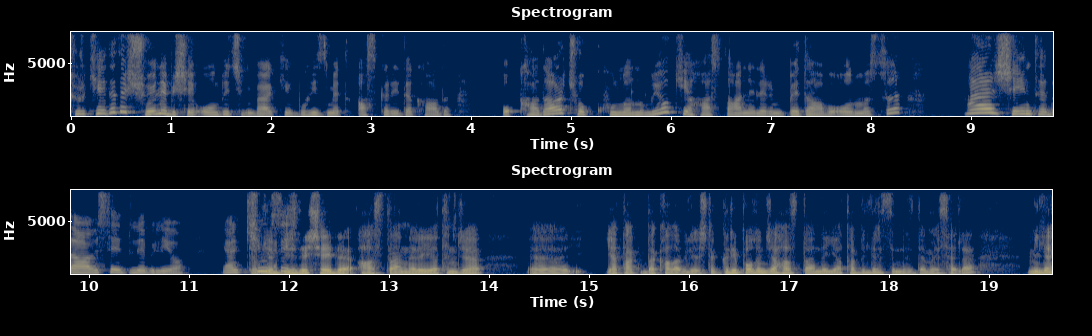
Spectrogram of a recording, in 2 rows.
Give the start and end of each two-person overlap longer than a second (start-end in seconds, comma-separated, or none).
none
